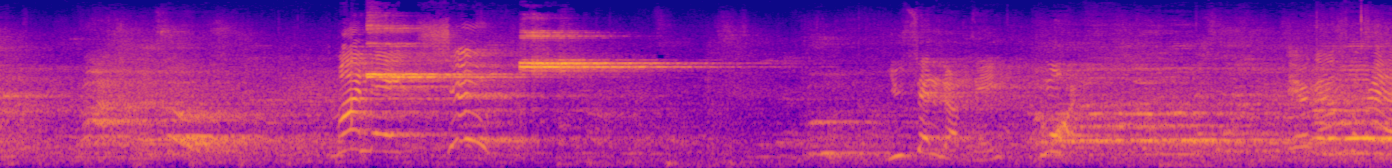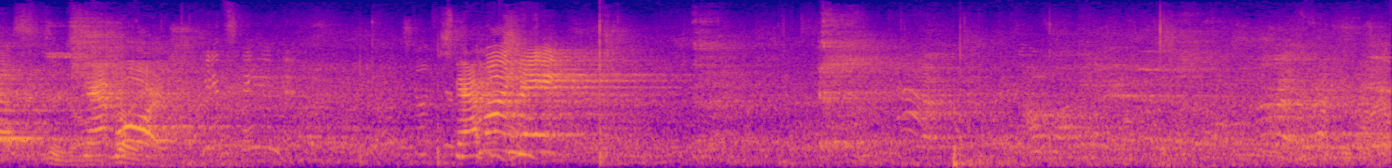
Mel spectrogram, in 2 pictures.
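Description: Several voices shouting and calling out in an echoing gymnasium, with occasional thuds.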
